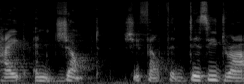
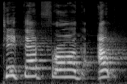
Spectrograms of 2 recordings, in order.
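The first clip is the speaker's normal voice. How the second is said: loud, much higher sister ordering; bossy order; 11 semitones higher, 9 dB louder than usual. A narrator's reading. Fern orders Avery to leave the frog, loud. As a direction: bark it at her brother. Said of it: "Fern ordered".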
